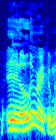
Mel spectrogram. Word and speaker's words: Illyricum: Illyricum, that's how you say it.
